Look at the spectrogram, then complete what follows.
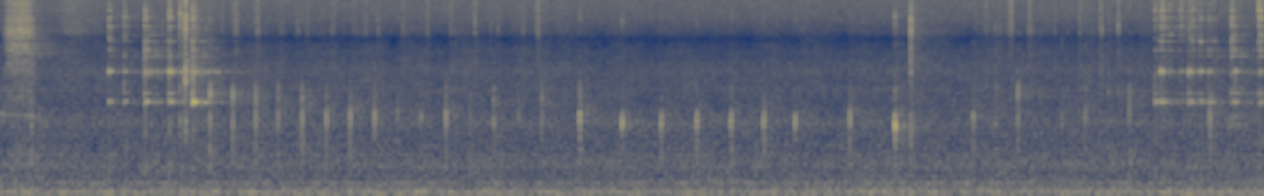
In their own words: Wine bottle Tapping 🍾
